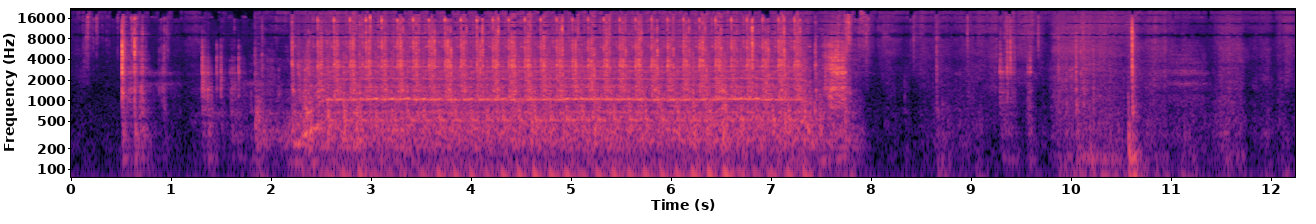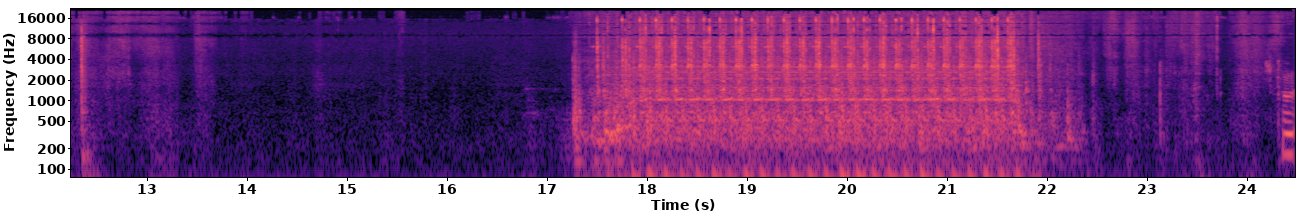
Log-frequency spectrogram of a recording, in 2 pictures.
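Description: A sewing machine runs back stitches along the binding of a stiff baby quilt, two long steady runs of rapid mechanical whirring separated by quieter handling and shuffling of fabric.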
